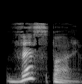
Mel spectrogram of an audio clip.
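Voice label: "vespine", British English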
